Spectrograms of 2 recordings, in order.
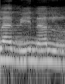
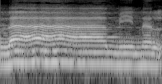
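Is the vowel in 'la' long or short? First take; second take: short; long. First: The vowel in 'la' is kept short. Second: The vowel in 'la' is held long. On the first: It affirms that he is indeed one of the messengers. The speaker calls it right. "Lamnya pendek, lam taukid" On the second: It says he is not one of the messengers. The speaker calls it wrong. "salah. Kalau la minal artinya bukan rasul"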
